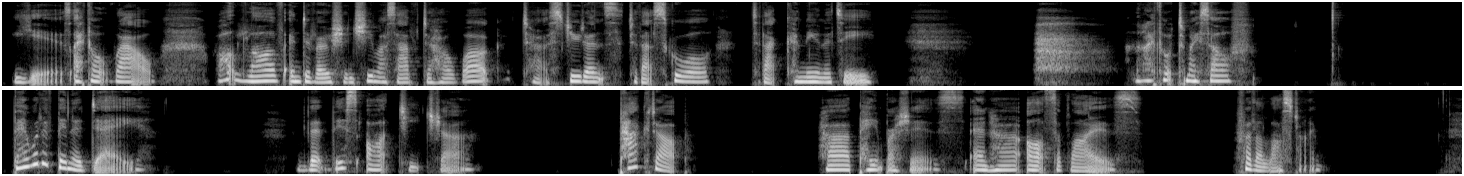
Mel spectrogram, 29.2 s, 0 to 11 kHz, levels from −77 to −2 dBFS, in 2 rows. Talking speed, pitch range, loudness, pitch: 105 wpm, 175-215 Hz, -20 LUFS, 190 Hz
